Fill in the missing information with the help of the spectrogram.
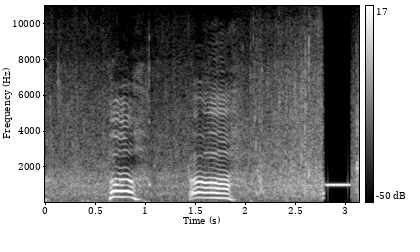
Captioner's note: groaning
